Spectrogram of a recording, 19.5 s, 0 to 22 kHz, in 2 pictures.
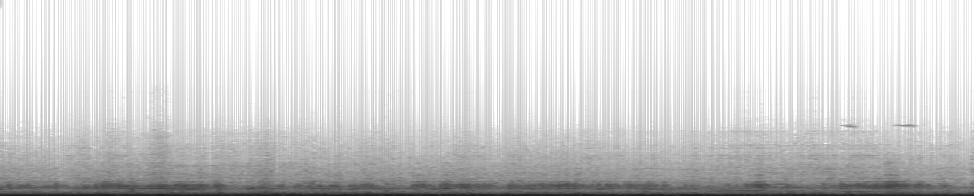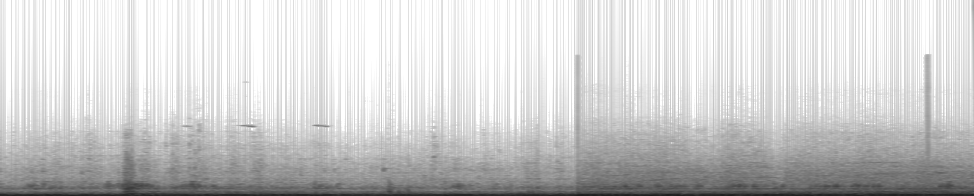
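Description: Morris 1100's four-cylinder A-series engine running steadily at low revs, heard from inside the car's cabin, with a single sharp knock about eleven seconds in.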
